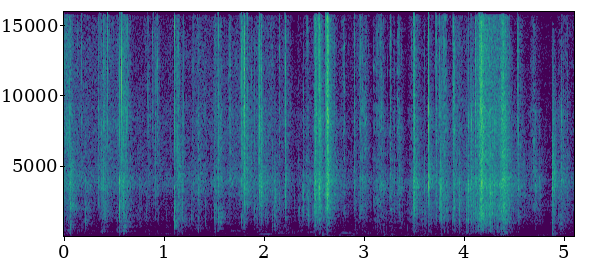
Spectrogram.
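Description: A paper envelope being opened and the letter unfolded by hand: crinkling and tearing paper in a run of short rustles, loudest about four seconds in.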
